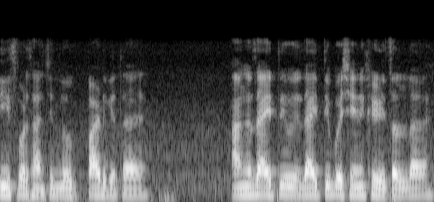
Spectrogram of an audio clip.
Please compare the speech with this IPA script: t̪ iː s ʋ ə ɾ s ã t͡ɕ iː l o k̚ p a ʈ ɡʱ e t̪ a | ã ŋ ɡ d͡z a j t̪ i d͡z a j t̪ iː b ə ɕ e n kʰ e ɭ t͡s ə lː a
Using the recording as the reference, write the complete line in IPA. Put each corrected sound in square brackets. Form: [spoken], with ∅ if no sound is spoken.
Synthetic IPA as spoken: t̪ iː s ʋ ə ɾ s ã t͡ɕ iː l o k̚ p a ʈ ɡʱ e t̪ a | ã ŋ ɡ d͡z a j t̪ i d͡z a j t̪ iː b ə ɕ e n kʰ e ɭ t͡s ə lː a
